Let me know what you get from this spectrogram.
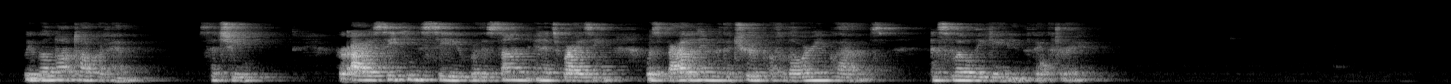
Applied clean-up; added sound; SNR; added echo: none; none; none; reverberation time 0.9 s.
